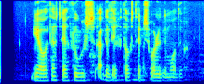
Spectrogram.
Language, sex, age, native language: Icelandic, male, 13, Icelandic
